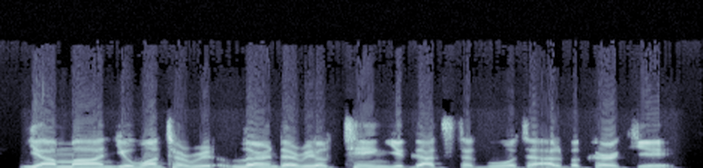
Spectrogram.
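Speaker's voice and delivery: butchered, rough attempt at a Jamaican accent. Retelling what a teacher said, imitating a jamaican accent. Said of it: "I'm gonna butcher his accent".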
